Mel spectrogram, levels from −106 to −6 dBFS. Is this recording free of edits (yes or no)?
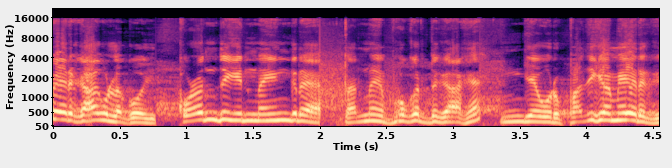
no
